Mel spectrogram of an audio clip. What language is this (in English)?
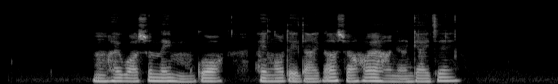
Cantonese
